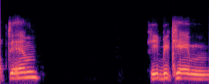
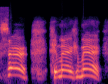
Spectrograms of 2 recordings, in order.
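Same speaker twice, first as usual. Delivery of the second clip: much higher, eager mock calling; excited beckoning; 7 semitones higher than usual. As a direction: wave him over with eager urgency. Retelling himself calling the referee.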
